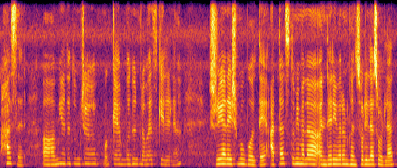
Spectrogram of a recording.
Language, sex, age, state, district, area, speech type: Marathi, female, 18-30, Maharashtra, Sindhudurg, rural, spontaneous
